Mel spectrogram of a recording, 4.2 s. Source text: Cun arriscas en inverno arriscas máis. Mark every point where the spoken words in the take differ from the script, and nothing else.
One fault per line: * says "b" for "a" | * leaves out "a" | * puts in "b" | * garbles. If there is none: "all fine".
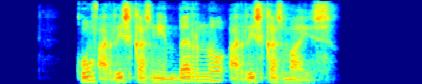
all fine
